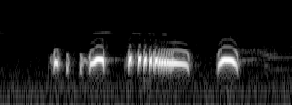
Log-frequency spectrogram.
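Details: Spotted dove in calling and urging mode, cooing a low phrase: a few separate soft notes and a rising coo, then a fast stuttered series blending into a long falling note, closed by a single rounded coo.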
